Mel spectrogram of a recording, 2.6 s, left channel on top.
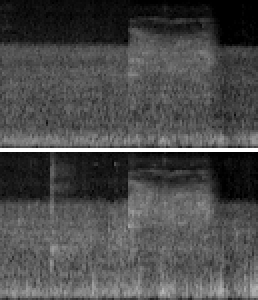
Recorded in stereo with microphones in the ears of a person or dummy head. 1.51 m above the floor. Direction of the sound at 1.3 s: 40° right (ahead or behind).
